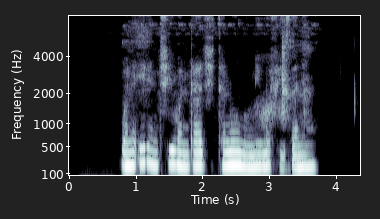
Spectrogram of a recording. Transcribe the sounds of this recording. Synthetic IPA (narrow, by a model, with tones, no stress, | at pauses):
wɐ˦ni˦ʔɪ˦ɽɪ˨nt͡ʃiː˦wɔ˨ndaː˦d͡ʒiː˨tʰa˦nuː˦noː˨neː˦mɐ˦ɸiː˨sɐ˦nɐ˦ŋ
